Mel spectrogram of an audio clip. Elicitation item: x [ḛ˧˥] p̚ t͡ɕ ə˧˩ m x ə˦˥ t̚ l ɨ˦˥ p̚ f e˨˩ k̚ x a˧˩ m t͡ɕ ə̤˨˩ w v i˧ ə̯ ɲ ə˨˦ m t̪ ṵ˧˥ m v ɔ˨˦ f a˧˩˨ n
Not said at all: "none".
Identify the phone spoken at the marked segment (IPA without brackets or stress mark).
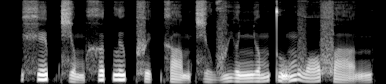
e˦˥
